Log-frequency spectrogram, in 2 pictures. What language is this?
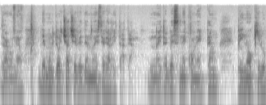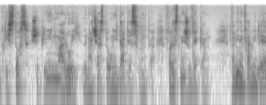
Romanian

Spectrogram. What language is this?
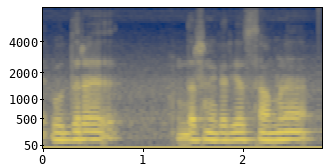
Dogri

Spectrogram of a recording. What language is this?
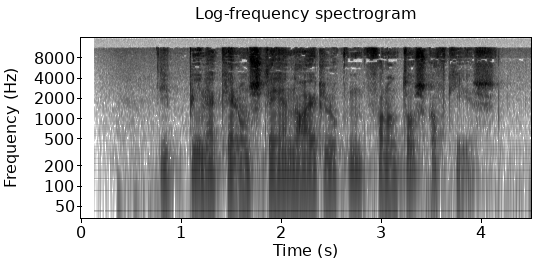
Western Frisian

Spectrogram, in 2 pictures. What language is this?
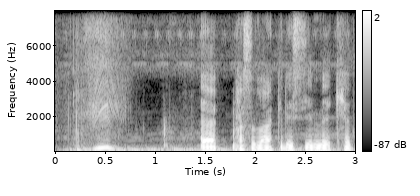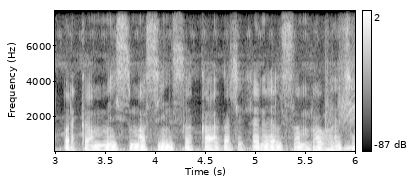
Maithili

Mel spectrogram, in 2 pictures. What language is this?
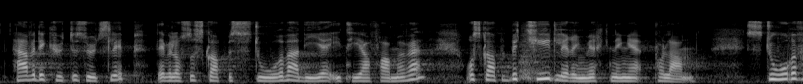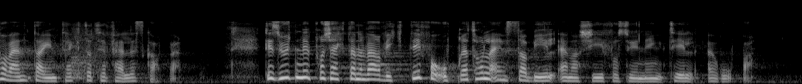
Norwegian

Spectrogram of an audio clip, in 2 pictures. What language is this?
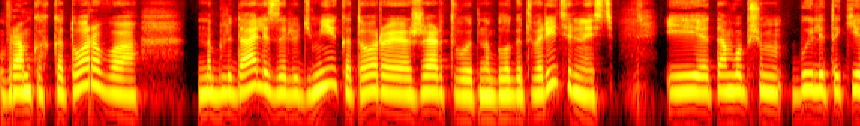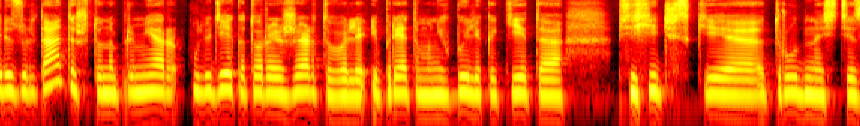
Russian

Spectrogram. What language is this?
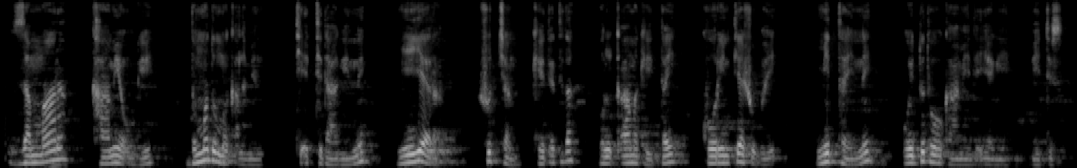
Wolaytta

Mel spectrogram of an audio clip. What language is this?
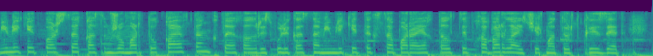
Kazakh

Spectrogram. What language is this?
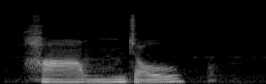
Chinese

